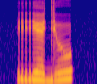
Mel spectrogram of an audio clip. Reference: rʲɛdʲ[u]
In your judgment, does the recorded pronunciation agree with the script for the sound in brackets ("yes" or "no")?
no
